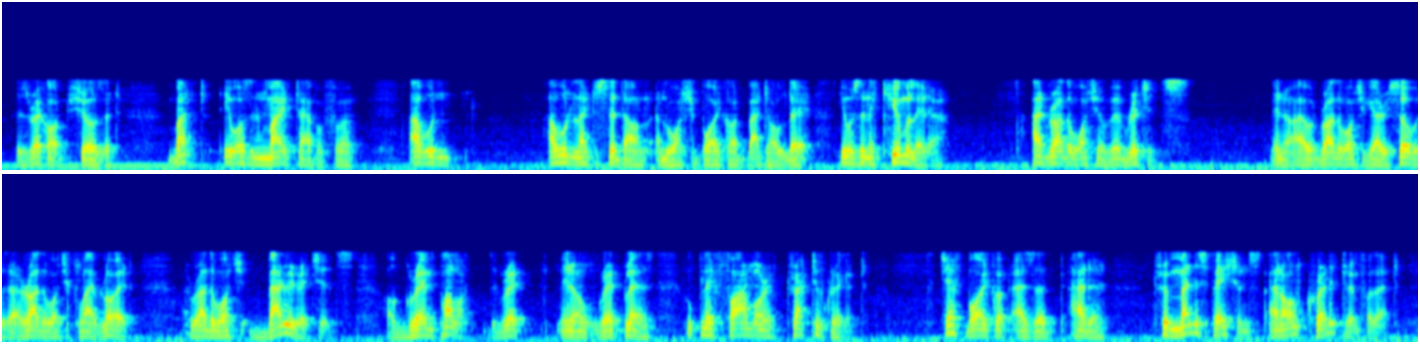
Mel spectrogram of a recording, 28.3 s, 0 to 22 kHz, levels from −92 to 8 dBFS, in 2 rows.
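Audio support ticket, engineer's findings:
No faults found; content tops out at 4 kHz, consistent with a narrowband G.711-style call path working as designed.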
